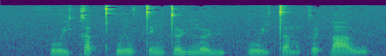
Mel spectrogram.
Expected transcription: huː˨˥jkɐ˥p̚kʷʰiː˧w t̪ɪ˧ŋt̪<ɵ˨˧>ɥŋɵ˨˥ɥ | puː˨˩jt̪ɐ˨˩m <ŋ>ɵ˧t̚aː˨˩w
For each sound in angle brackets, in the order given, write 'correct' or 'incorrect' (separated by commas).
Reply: incorrect, incorrect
